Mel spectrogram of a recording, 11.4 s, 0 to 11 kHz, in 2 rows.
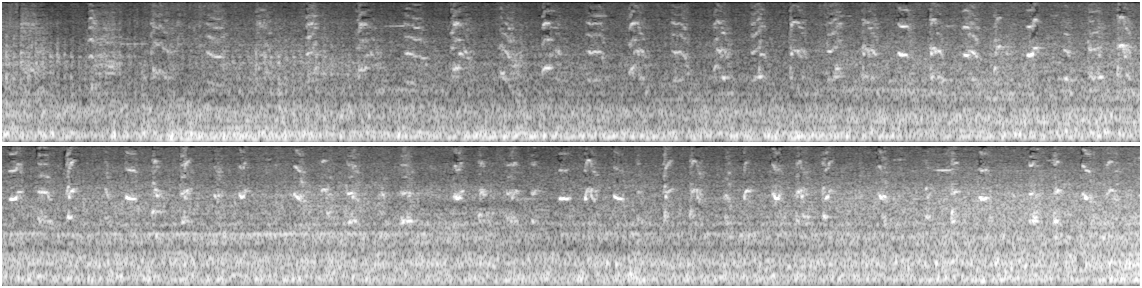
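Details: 1992 Camaro RS 305 TBI, 5-speed: rapid high-pitched chirping squeaks, three or four a second, from the shifter boot area over low engine rumble, only in first gear when releasing the clutch.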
